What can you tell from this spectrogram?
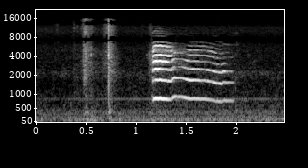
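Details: Toto, a clingy pet cat, meows in a hoarse voice as if desperately trying to communicate: one drawn-out harmonic meow lasting about a second, slightly rising then level, after two faint short sounds in a quiet indoor room.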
